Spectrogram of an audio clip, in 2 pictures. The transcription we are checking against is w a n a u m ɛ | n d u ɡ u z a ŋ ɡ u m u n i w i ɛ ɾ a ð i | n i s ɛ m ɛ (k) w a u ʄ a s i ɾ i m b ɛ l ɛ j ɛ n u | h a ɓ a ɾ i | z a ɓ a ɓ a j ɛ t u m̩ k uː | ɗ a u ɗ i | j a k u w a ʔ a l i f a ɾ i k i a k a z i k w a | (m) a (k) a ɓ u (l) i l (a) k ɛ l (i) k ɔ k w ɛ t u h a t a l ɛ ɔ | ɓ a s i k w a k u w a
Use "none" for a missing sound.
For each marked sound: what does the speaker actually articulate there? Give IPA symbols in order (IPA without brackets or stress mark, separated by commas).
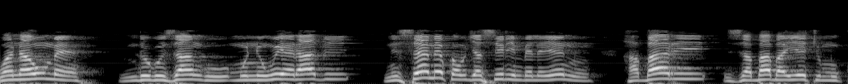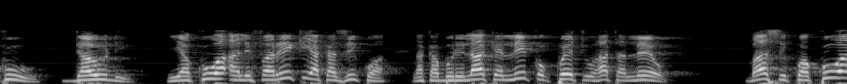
k, n, k, ɾ, a, i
